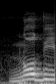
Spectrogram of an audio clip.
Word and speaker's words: নদী: তারপর দেখুন লক্ষ্য করুন নদি এখানে লিখ আমরা নদী কিন্তু উচ্চারণের বেলে আমরা কি করছি নদী বলছি নয় ওকার দিয়ে নদী তার মানে এই নর সাথে যে অটা ছিল সেই অ ধ্বনিটা ওর মত উচ্চারণ হচ্ছে আবার অতি বানানে দেখো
